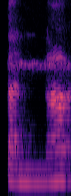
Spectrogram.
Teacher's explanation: త ప్లస్ నా, త అనే వర్గీయ వ్యంజనానికి నా అనే అనునాసిక పరమైంది, ఆ వర్గం యొక్క అనునాసిక అయిన నా అక్కడ ఆదేశంగా వచ్చేసింది. సో తన్ ప్లస్ నా తన్న అయింది.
